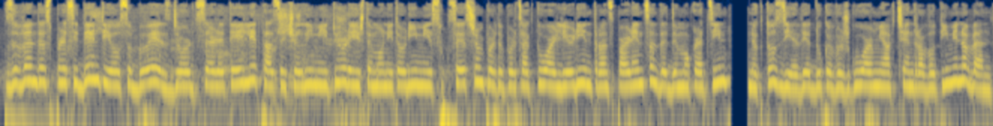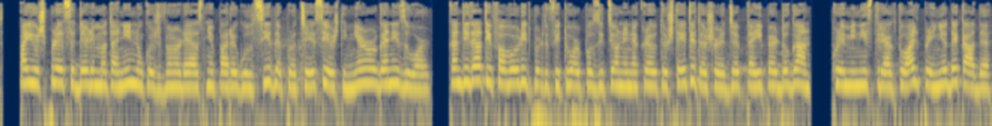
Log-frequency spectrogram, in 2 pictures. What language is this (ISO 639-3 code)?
ron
